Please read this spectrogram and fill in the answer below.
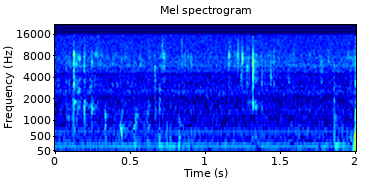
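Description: Water poured from a plastic bottle into a plastic cup, a faint trickle.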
